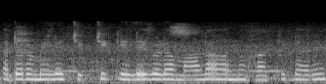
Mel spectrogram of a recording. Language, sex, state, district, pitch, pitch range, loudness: Kannada, female, Karnataka, Bellary, 235 Hz, 225-240 Hz, -15 LUFS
